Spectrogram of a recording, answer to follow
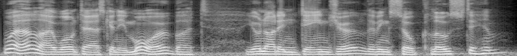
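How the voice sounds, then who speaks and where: A man's voice: mid-range voice, a little slow, a little hiss or hum, natural voice. An actor playing an earnest, determined nobleman turned vampire hunter in a video game, speaking directly. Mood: earnest, resolute. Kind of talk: video game cutscene voice acting.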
